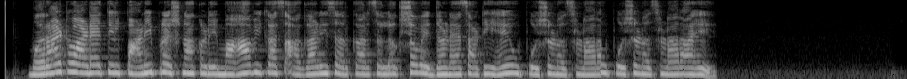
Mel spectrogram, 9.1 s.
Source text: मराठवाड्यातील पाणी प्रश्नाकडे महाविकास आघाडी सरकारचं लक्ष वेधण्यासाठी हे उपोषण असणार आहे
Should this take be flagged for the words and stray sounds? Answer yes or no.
yes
